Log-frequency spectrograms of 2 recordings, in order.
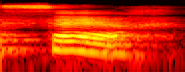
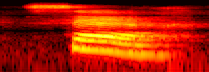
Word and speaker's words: sœur: A palavra sœur, sœur, que é irmã, ok? O PH tem pronúncia de F, o QU tem pronúncia de K, como com, 40, ok?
